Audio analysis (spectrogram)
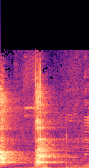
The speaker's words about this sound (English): Sorry, dog went crazy for a second there.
